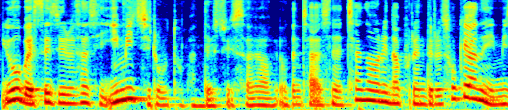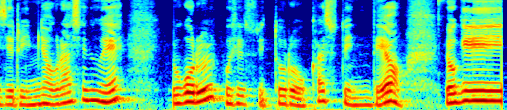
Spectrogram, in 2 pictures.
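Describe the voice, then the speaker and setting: A woman's voice: lowish voice, animated, fairly quick, few pauses, mellow. A woman in her thirties giving a friendly, explanatory screen-share tutorial on marketing, with fillers as she talks. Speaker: marketing instructor.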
